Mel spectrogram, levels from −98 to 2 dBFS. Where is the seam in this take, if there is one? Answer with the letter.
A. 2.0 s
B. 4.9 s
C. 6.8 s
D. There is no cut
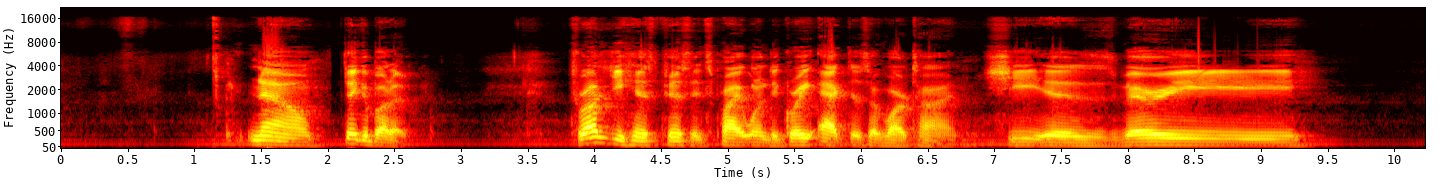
A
